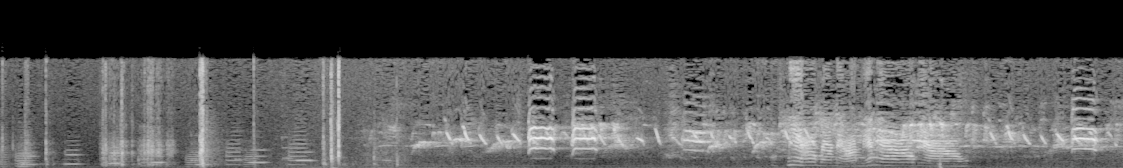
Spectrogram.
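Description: Busy bird chirps and tweets, played from a tape in a tape player, sound in quick bursts throughout, with a single drawn-out cat meow rising through the middle of the chatter. No one speaks.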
